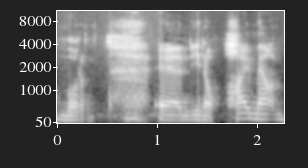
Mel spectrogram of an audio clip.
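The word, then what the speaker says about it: Mörön: You go in the north, they've got a place called Little Switzerland, called Murren, which is spelled moron, but call it Murren.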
